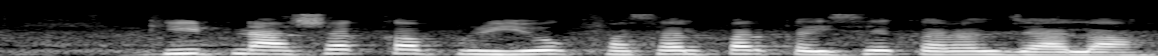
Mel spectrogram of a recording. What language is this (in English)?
Bhojpuri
